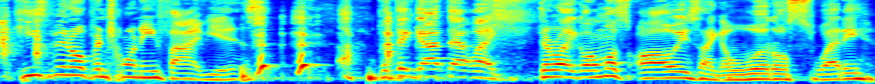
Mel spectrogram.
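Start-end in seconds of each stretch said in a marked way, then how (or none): 0.1-1.6 higher, clipped Boston guy voice. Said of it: "that clipped way of".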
